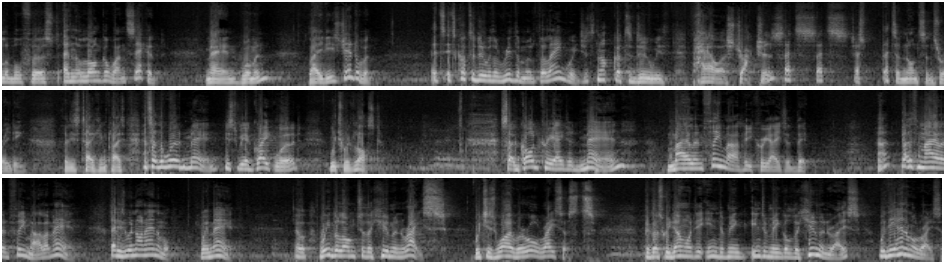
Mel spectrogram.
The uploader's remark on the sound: Talk 2 of 2 from the Equip Women Leaders Conference in Sydney in 2019.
